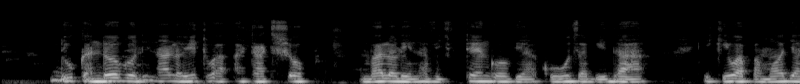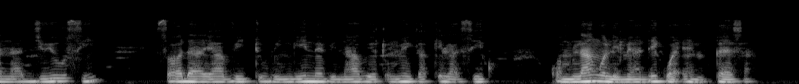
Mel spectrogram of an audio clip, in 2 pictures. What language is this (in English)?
Swahili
